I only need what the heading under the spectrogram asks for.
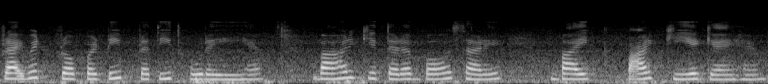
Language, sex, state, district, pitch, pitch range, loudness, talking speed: Hindi, female, Bihar, West Champaran, 250 Hz, 240-265 Hz, -16 LUFS, 125 wpm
